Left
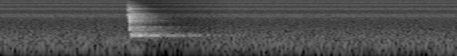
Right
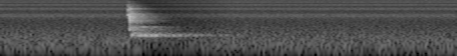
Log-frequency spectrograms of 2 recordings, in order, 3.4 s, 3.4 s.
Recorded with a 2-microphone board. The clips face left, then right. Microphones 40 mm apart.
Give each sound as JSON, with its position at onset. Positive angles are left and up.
{"t": 0.9, "sound": "dripping", "side_deg": 25, "distance_m": 1.4}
